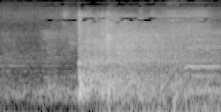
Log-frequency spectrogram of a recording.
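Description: One loud smack with a long echo about three quarters of a second in, the sound of a tennis ball being struck or hitting a hard surface inside a large indoor tennis hall.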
